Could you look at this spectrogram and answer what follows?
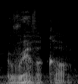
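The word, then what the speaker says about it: Revachol: He pronounces Revocol with a hard K, unlike other people. I like to pronounce it the hard way. The old way. The stupid way.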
